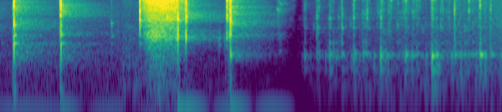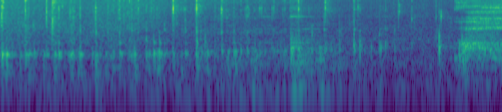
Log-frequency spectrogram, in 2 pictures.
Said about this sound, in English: Crack open the Guinness.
